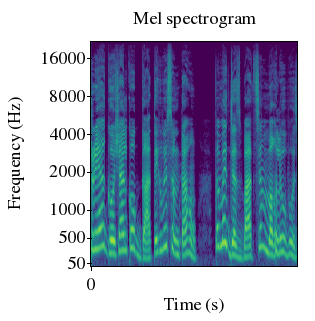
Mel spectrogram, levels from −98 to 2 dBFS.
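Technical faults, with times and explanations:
Nothing technical stands out in this bit of speech; there's no fault to report.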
